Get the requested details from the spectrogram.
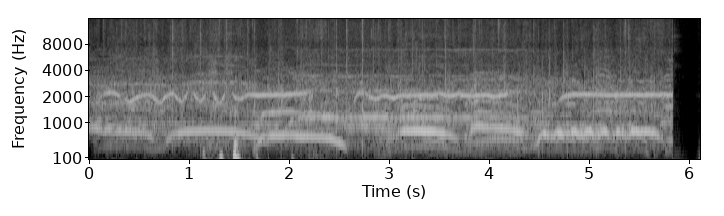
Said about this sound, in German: okay, danke, da muss danke. ein Applaus her.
